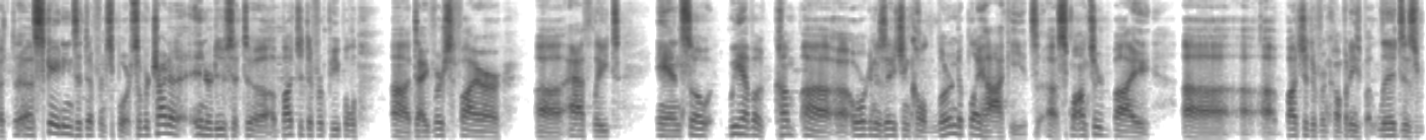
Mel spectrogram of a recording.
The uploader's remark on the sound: Live From Mousetrap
